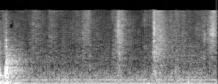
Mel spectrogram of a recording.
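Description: A tarot deck handled and shuffled by hand, giving a few irregular sharp clicks and slaps of the cards, over a steady low electrical hum.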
